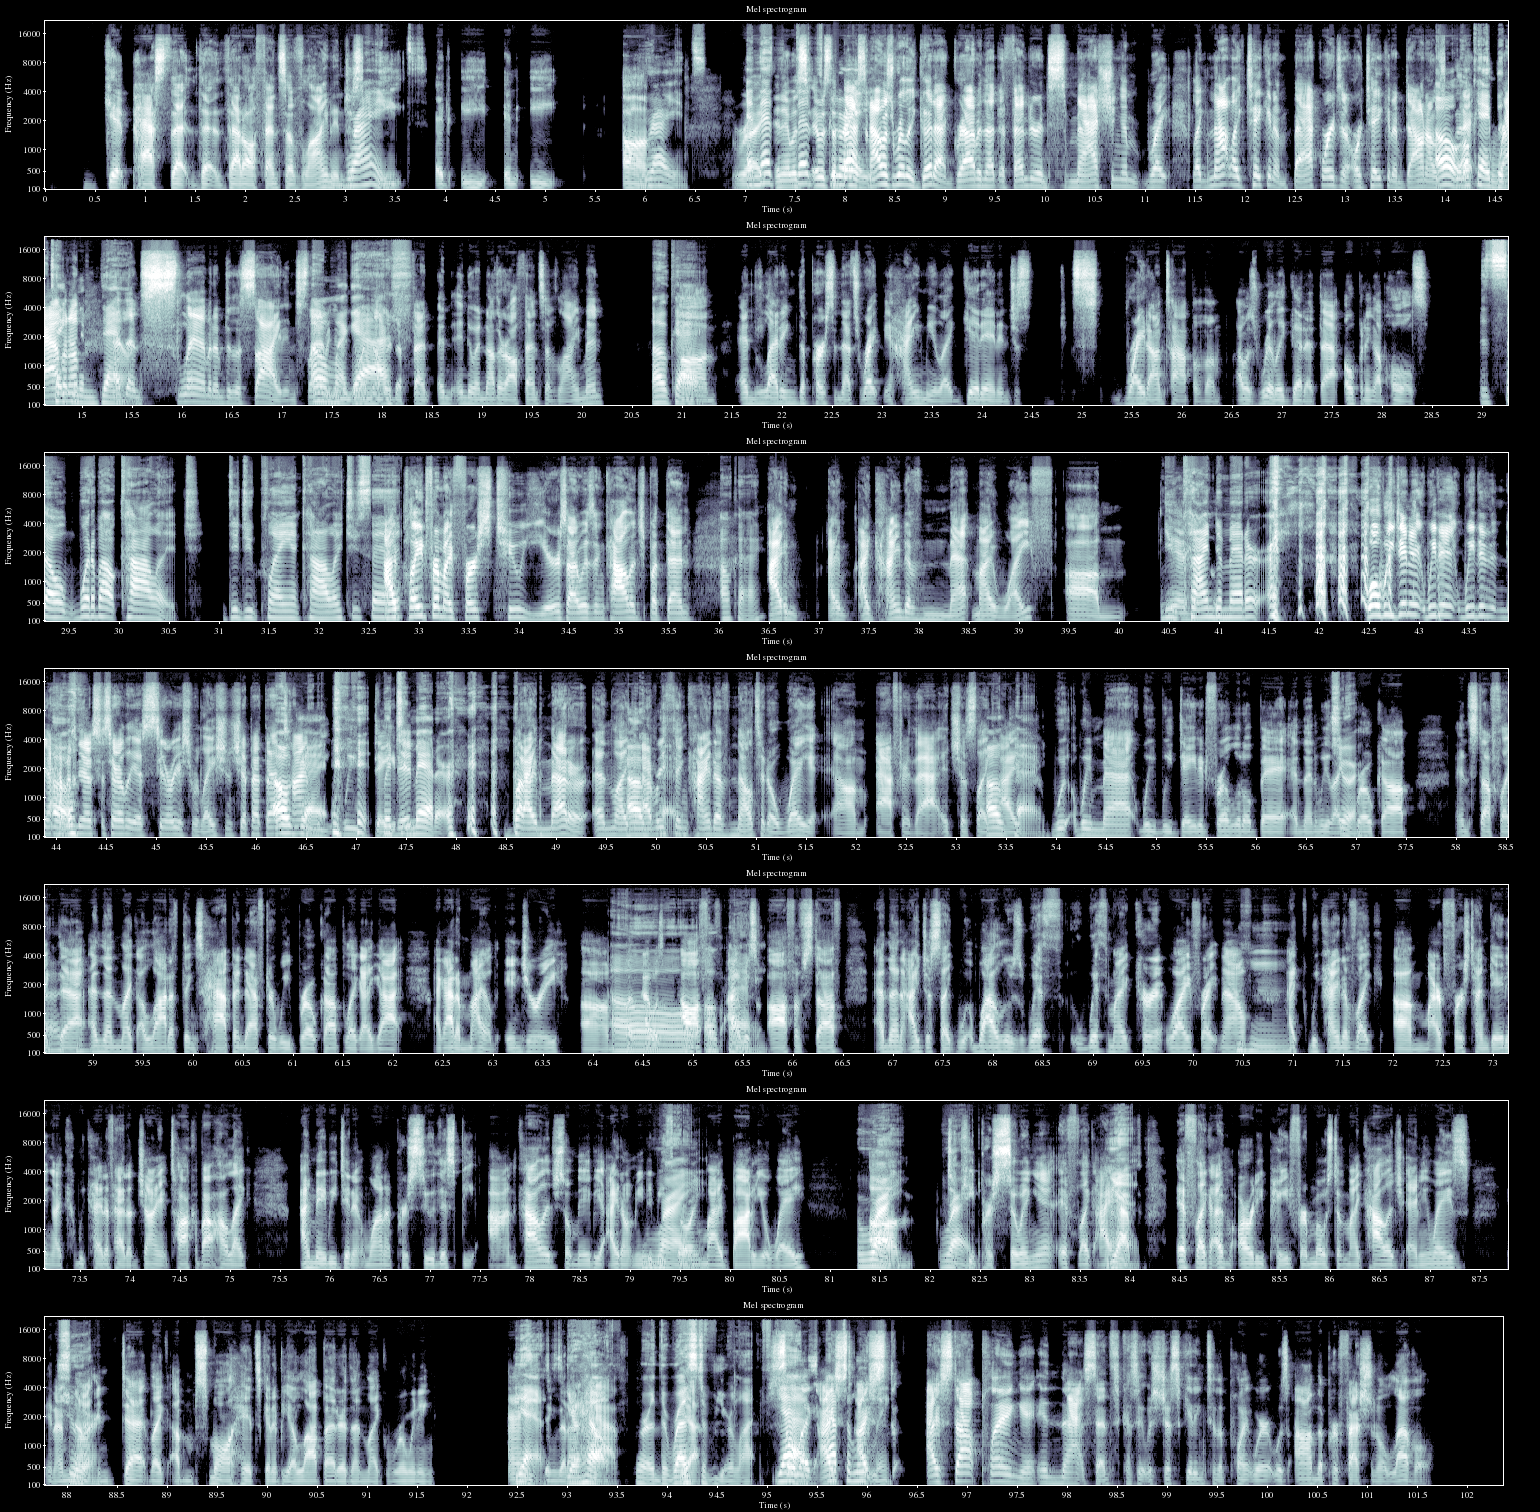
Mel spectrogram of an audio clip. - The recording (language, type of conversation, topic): English, podcast, How did childhood games shape who you are today?
- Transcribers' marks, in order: tapping; other background noise; laugh; laughing while speaking: "Oh"; chuckle; laugh; drawn out: "Oh"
